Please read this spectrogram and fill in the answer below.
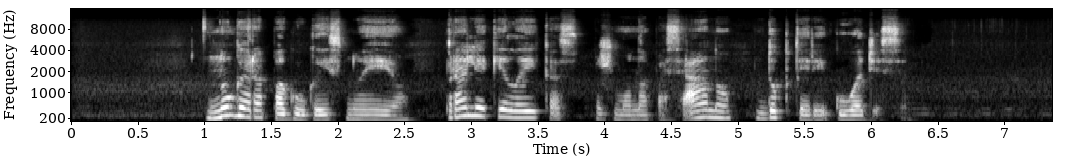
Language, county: Lithuanian, Panevėžys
